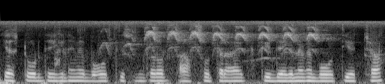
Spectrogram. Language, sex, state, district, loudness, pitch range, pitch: Hindi, male, Chandigarh, Chandigarh, -15 LUFS, 160-170 Hz, 165 Hz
